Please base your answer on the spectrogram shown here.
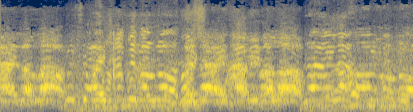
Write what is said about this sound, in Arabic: شيع جثمان شيرين اليوم وسط هتافات وشعارات بتندد باغتيالها وبقتلها بدم بارد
